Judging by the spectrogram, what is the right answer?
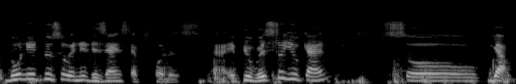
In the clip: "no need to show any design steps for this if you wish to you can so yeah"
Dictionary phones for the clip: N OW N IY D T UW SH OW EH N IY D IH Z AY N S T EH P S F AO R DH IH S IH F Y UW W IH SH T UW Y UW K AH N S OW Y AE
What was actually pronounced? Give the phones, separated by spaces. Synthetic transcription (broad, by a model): N OW N IY D T UW S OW EH N IY D IH Z AY N S T EH P S F AO R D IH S IH F Y UW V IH S T UW Y UW K AH N S OW Y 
